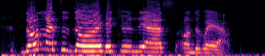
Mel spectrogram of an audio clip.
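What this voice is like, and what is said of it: Put-on German accent, possibly poor. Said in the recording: “I don't know if that's a good German accent. Probably not.”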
